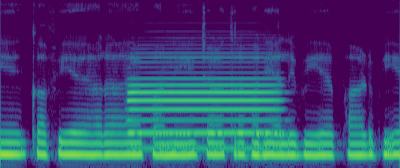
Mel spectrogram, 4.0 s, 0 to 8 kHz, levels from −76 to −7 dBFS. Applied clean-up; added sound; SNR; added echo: none; Wind instrument, woodwind instrument; 1 dB; none.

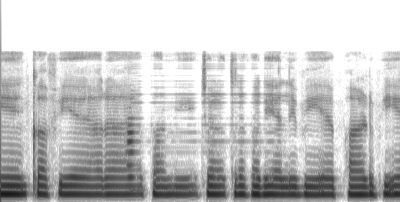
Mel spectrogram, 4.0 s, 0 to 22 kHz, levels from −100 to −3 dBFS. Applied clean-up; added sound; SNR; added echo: neural mask model DeepFilterNet 3.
